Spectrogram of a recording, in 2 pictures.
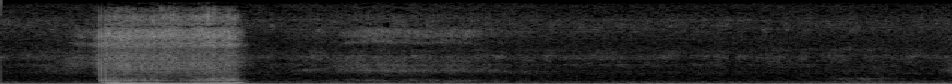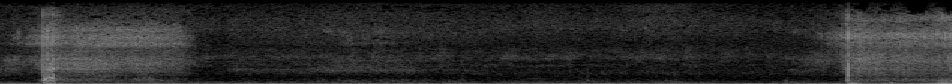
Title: Bentley snoring with his eyes open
